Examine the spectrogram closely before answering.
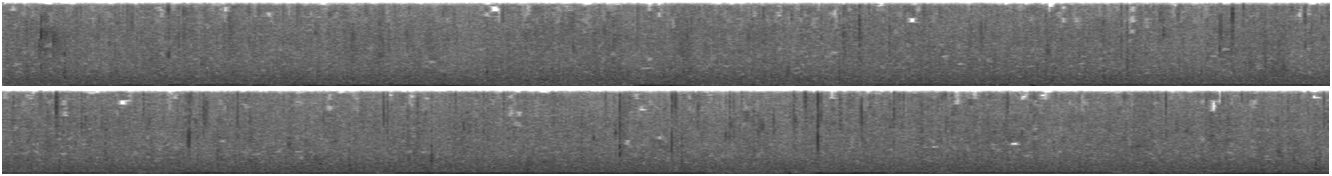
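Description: Music plays from a record player with a slow, simple melody.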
